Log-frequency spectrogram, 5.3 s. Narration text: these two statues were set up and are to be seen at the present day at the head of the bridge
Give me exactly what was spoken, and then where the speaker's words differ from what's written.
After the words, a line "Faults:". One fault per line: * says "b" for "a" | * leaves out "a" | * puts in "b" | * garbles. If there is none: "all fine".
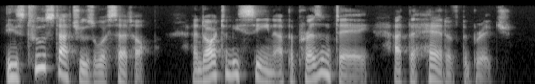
these two statues were set up and are to be seen at the present day at the head of the bridge
Faults:
all fine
